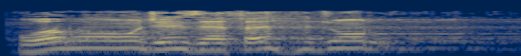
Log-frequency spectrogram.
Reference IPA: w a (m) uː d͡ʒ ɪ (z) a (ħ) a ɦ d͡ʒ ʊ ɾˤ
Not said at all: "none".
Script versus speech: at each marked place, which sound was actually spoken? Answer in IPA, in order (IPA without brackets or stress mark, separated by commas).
m, z, f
